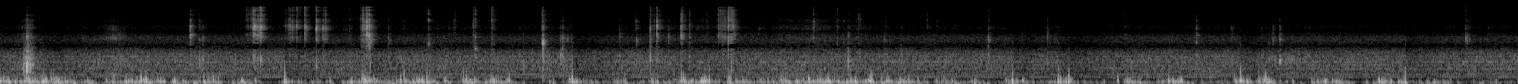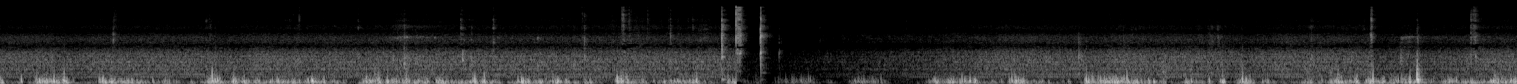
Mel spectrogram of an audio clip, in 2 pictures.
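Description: Close-miked eating of boiled king crab and lobster: wet chewing and lip-smacking with frequent sharp clicks, stopping briefly about three-quarters of the way through.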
